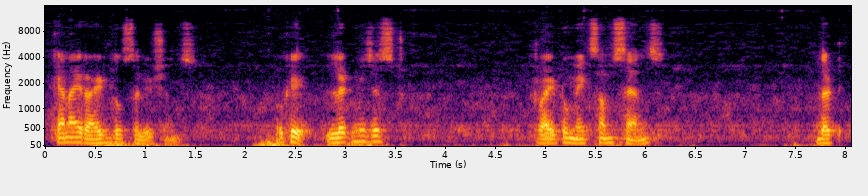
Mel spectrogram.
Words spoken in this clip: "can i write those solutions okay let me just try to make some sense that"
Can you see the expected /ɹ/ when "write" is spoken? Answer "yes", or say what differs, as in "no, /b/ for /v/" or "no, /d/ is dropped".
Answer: yes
